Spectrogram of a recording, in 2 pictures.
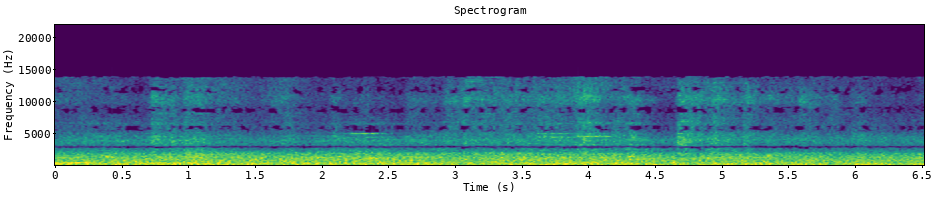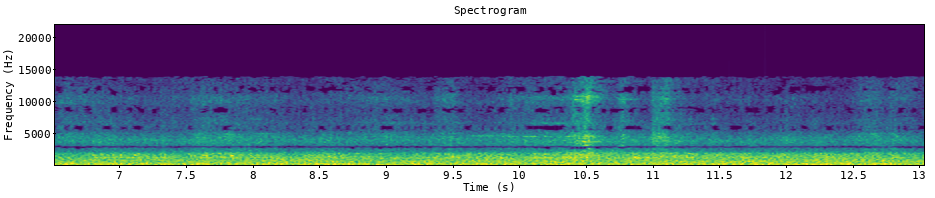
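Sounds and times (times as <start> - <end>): diesel locomotives rumbling: 0.0 - 13.0.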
